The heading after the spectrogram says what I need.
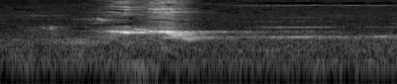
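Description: A black-naped oriole gives one loud, nasal, slightly harsh call that drops in pitch and trails into a faint, steady tone.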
